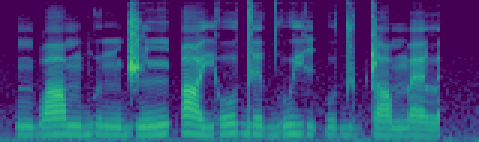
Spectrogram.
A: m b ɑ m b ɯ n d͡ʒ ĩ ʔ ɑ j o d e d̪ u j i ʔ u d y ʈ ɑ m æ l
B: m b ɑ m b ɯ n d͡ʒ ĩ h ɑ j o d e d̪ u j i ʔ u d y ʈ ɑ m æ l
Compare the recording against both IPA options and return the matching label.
A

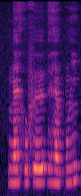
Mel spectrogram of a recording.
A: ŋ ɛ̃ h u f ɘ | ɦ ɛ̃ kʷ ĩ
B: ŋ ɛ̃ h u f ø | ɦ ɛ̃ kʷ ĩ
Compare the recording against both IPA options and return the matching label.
B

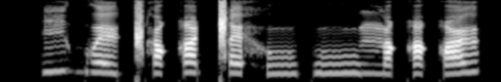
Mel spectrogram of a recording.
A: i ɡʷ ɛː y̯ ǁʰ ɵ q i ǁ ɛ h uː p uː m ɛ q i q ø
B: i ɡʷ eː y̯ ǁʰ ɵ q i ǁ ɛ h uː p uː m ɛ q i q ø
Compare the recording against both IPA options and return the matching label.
A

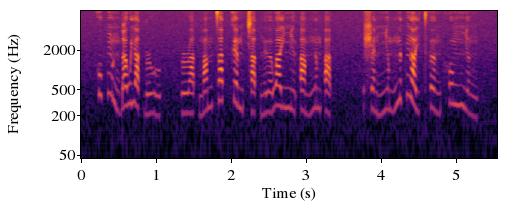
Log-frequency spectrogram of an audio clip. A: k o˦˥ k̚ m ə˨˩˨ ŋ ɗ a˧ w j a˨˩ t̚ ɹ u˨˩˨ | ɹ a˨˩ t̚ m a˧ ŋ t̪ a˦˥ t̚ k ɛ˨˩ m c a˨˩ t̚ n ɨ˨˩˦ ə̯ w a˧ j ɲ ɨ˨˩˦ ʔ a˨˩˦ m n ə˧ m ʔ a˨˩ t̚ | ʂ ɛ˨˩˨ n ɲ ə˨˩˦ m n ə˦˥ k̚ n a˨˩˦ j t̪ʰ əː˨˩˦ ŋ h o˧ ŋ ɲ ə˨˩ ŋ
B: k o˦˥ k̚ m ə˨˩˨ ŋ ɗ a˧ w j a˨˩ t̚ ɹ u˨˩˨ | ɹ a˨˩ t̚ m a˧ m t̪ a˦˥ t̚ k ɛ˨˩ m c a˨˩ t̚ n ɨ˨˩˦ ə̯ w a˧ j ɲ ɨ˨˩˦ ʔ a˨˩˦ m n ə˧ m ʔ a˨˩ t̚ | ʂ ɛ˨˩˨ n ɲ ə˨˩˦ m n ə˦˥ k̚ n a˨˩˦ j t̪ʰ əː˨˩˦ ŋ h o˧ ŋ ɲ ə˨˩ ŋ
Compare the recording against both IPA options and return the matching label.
B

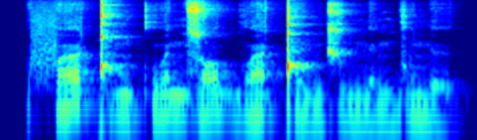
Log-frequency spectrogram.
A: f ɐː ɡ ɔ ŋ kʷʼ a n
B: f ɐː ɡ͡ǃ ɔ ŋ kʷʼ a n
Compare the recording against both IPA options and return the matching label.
B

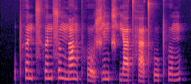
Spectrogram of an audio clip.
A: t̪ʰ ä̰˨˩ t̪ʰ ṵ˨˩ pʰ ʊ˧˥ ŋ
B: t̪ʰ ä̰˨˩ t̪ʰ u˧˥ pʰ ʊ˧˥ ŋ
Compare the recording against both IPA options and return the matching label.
B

